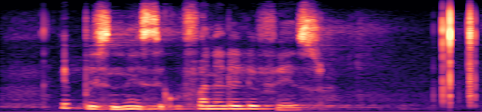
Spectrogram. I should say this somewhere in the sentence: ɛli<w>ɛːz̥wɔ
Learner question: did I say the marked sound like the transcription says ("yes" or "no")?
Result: no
